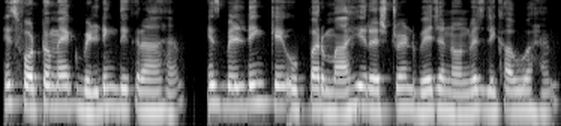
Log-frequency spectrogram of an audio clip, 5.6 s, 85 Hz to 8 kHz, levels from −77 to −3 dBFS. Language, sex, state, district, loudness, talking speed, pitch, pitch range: Hindi, male, Jharkhand, Palamu, -18 LUFS, 215 wpm, 165 Hz, 150-175 Hz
